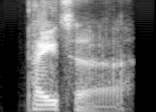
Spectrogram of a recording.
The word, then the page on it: pater: British English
